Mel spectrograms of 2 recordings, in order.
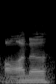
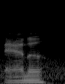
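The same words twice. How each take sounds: First: The first vowel is an open 'ah' sound. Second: The first vowel is a sharp 'a' sound. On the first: "pronounce A as ah" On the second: "a sharp A"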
